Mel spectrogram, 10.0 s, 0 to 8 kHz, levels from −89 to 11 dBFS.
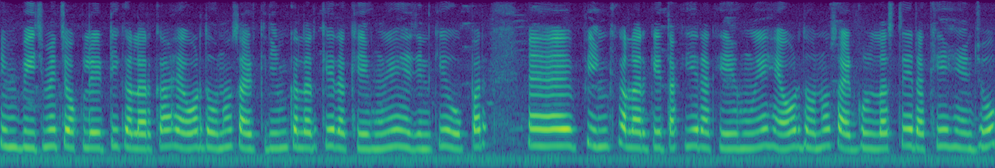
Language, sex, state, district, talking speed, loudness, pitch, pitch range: Hindi, female, Maharashtra, Mumbai Suburban, 195 wpm, -16 LUFS, 255 Hz, 245-275 Hz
